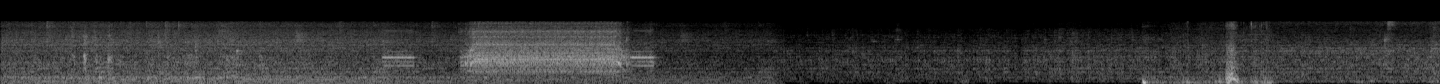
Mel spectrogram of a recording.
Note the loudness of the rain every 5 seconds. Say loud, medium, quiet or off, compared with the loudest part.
loud, medium, medium.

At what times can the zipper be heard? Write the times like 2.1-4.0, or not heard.
0.7-2.5, 11.4-12.8.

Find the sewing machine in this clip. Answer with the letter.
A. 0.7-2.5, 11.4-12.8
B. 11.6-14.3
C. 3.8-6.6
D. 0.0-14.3
C.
